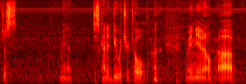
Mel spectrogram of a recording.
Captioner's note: giggles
